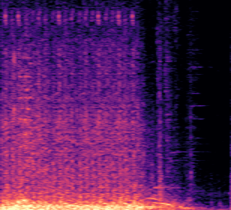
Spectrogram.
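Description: Rapid gunfire in a shooter video game, a dense, loud, continuous barrage of shots that tapers off near the end.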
